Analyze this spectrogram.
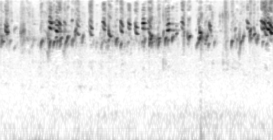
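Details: European goldfinch song, kept bird, in a recording meant to stimulate other goldfinches to sing: dense high twittering and tinkling notes with buzzy trills, in short bursts with brief pauses, over a faint low hum.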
